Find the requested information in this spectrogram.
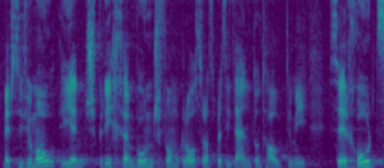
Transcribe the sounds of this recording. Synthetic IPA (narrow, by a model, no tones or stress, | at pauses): mɛɾsiːfiːlmɑlɪɛntʃpɾɪχəəmvʊnʃfɔmɡɾoːsɾɑːtsprɛsidæntʊndhɑwtəmɪ | seːɾχʊɾt͡s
